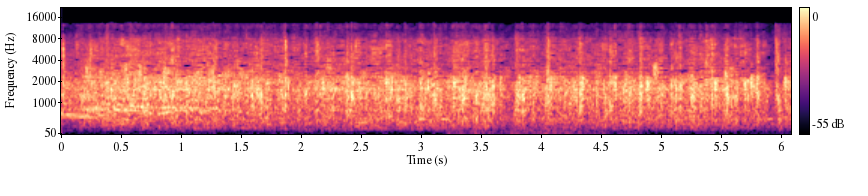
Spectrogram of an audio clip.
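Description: A large audience clapping steadily: dense, even applause that fills the hall.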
